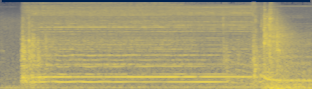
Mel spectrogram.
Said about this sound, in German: Rums, die Tür ist zu.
